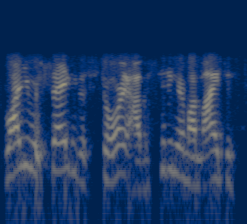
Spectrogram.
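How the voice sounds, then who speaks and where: A man's voice: high voice, racing. Man with a head cold, snotty phone-line sound. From US East Coast. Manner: chatty, profane, jokey. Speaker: radio show host. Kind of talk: casual chat. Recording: phone-like lo-fi audio.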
